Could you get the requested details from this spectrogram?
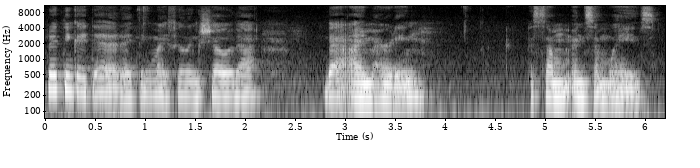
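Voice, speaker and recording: A woman talking quietly to her camera in a personal vlog, reflective and searching for words, sometimes dropping into quiet asides. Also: fairly low pitch, fairly even intonation, unhurried, vocal fry. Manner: soft-spoken, musing, with quiet asides. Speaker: vlogger.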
